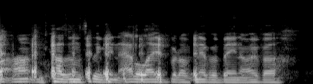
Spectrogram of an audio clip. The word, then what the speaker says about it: Adelaide: he has gotten a pretty pretty heavily it's pronounced ah delayed we the last St to get anything my aunt and cousins live in Adelaide but I've never been over tell them to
